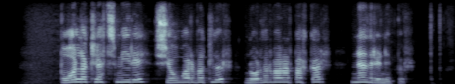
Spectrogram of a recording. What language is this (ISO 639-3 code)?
isl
